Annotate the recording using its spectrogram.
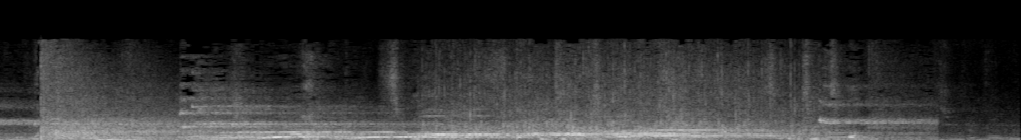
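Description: Young men call out and laugh nearby.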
